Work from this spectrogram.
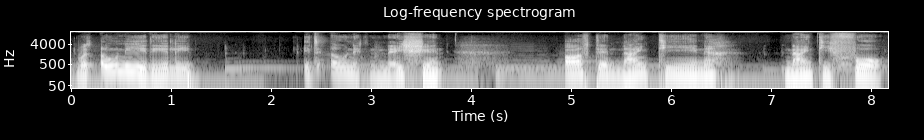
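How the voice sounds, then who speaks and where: A man's voice: a little high, slow pace, long pauses, a little mellow, soft background music. A South African man in his twenties, chatting casually on a livestream in a joking, rambling way and talking straight to his chat. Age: 20s. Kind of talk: casual live stream chat.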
